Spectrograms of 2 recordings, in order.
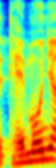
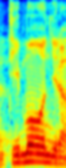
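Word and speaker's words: Demon: 뭐 미국식에서 발음은 이제 데몬이 아니라 디몬이라 그러죠.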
